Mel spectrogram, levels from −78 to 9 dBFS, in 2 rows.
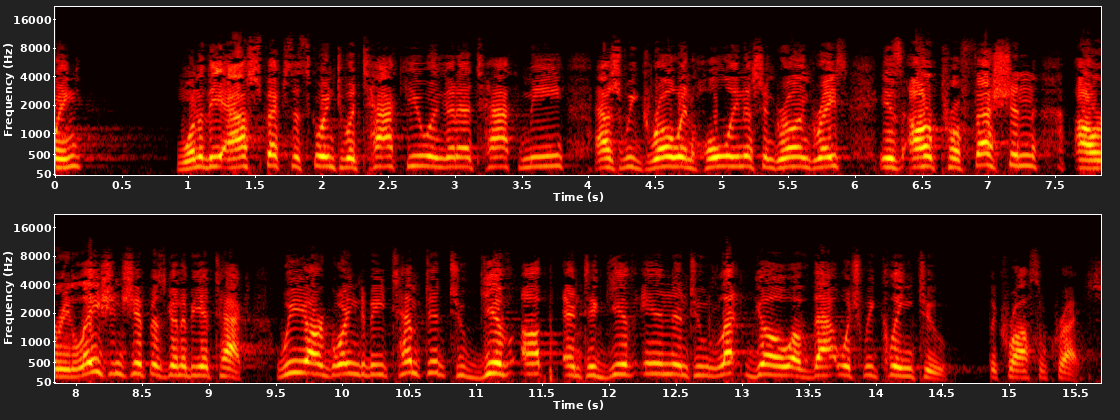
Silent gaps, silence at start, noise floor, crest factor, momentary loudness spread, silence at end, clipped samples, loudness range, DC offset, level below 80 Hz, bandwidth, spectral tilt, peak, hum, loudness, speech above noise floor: none; 0 s; -60 dBFS; 14 dB; 10 LU; 0.2 s; under 0.1%; 3 LU; under 0.1%; -62 dBFS; 11 kHz; -4 dB/octave; -6 dBFS; none; -21 LUFS; 40 dB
